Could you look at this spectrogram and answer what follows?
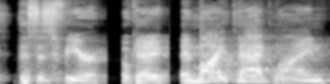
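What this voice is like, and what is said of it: Usual voice. Nothing is said of it.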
